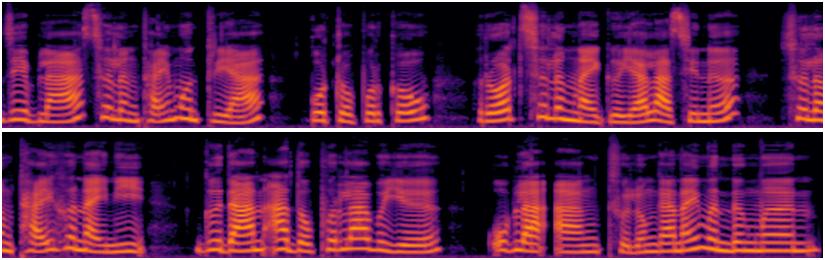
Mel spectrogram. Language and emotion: Bodo, happy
